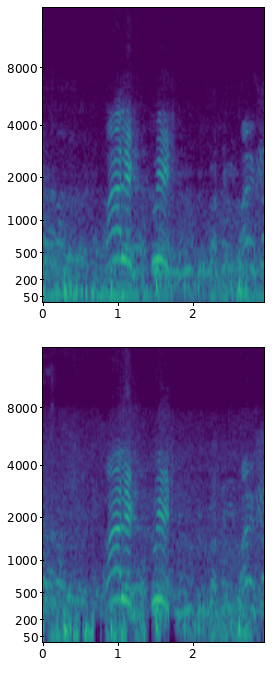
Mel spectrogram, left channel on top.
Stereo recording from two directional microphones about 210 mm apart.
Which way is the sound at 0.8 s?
15° left (ahead or behind).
